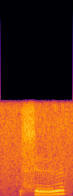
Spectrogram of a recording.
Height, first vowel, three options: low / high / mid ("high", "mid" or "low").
mid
